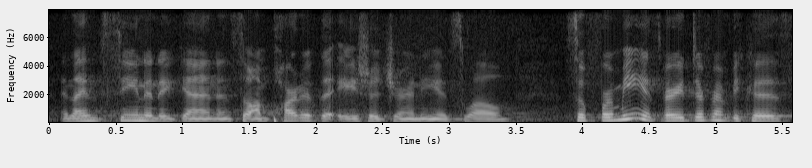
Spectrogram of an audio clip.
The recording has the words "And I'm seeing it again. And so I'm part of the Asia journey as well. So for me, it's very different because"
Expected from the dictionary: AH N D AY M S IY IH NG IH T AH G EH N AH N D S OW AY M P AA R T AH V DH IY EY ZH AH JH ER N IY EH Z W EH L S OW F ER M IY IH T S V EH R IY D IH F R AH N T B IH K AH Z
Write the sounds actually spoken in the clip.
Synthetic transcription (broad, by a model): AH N AY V S IY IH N IH T AH G EH N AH N S OW AY M P AA R T AH V DH IY EY ZH AH JH ER N IY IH Z W EH L S OW F ER M IY IH T S V EH R IY D IH F R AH N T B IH K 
